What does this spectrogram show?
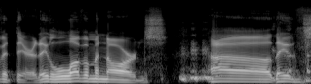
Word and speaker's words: Menards: I was saying Minards and people were laughing at that. I thought it was Menards. Uh, it is Menards and I don't really know even what.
